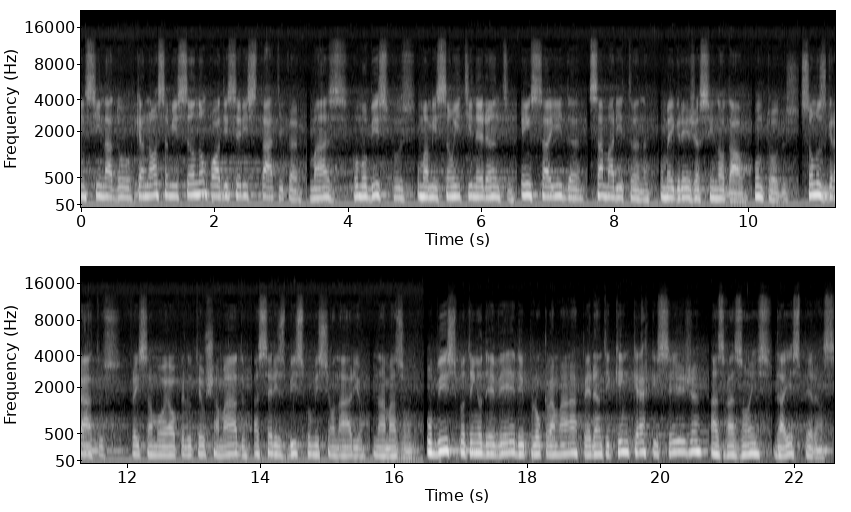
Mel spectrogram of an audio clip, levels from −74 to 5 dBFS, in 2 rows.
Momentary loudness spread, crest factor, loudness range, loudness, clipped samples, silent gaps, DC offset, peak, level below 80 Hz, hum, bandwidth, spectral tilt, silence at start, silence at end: 7 LU; 16 dB; 3 LU; -19 LUFS; under 0.1%; none; under 0.1%; -2 dBFS; -38 dBFS; none; 16 kHz; -6 dB/octave; 0 s; 0 s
